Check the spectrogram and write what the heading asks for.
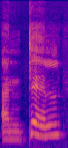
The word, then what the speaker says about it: until: can see here that in until the first syllable is unstressed while the second syllable tail is stressed so here we have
